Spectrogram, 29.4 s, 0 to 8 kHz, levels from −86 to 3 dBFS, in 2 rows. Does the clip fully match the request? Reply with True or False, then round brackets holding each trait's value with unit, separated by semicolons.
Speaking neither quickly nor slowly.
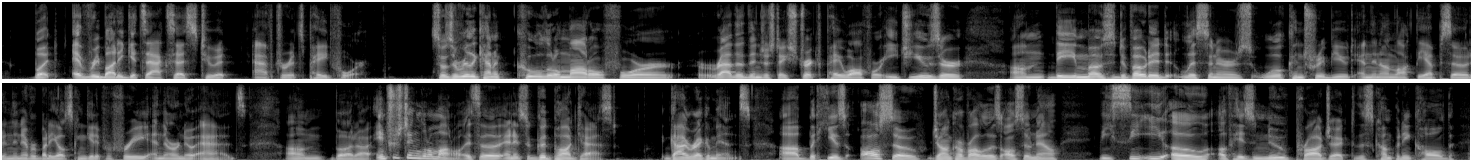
True (180 wpm)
